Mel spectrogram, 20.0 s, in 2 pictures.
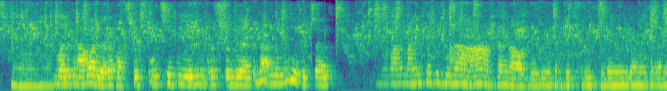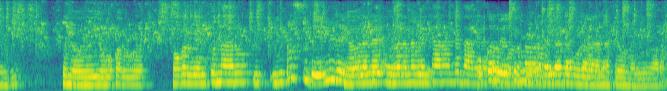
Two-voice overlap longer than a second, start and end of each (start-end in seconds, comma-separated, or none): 15.3-16.5, 17.2-19.1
